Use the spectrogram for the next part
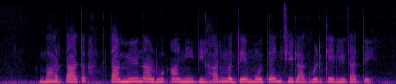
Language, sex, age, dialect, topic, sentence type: Marathi, female, 18-24, Standard Marathi, agriculture, statement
